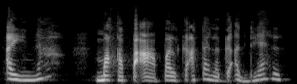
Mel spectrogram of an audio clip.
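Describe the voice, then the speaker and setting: A woman's voice: mid-range voice, moderate pace, bright, forceful tone, dry recording. A woman with an Ilocano Filipino accent playing a chatty, teasing, envious friend in an audio drama. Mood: admiring, envious. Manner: gushing, teasing.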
